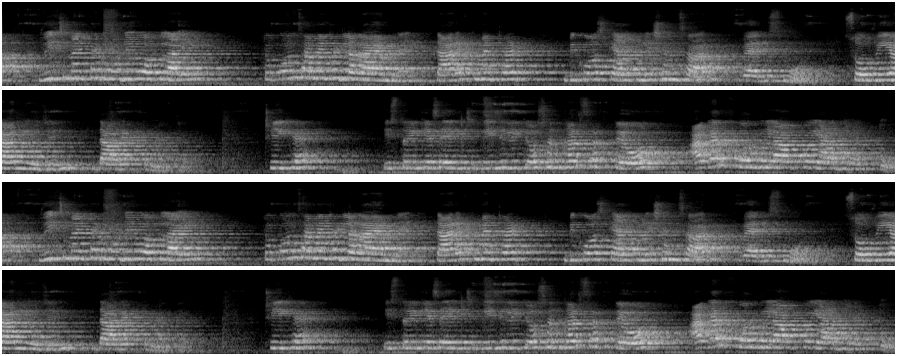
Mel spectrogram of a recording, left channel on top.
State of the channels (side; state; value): both; normal; correlation 0.70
